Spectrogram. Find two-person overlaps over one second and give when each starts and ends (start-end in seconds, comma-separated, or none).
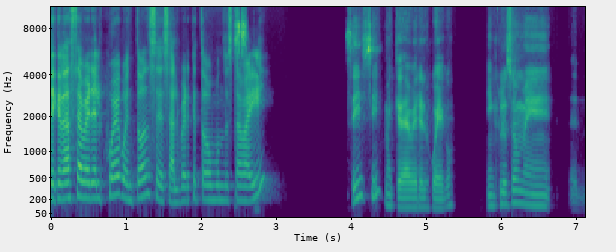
none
